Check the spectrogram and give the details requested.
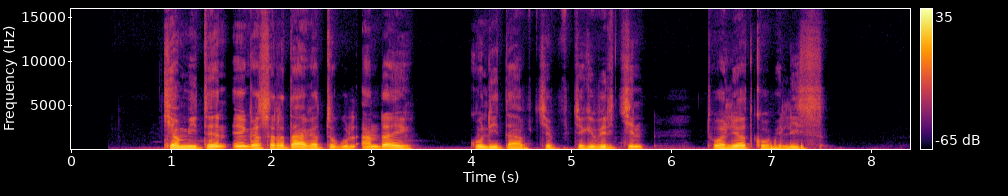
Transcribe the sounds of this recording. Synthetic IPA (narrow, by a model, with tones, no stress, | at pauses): kjamite˦nɛ˦ŋɡa˨sɛ˨ɾata˦ka˨tuku˦la˦nda˦j | kundi˨tap̚t͡ʃɪp̚t͡ʃeki˦bi˦rt͡ʃɪ˦n | twa˨ljɔtkʰo˨pi˨lis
